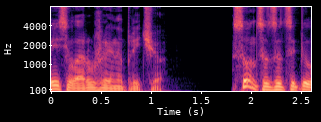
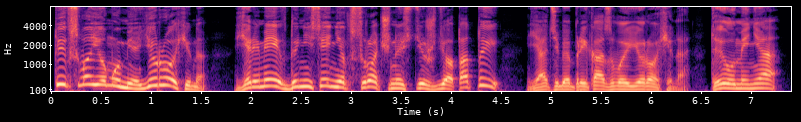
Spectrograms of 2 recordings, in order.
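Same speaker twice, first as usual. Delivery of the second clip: a high, loud outraged dressing-down; angry scolding; 7 semitones higher, 4 dB louder than usual. A narrator's reading. The commander scolds his scout for ignoring orders, outraged. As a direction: tear into her, losing patience.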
